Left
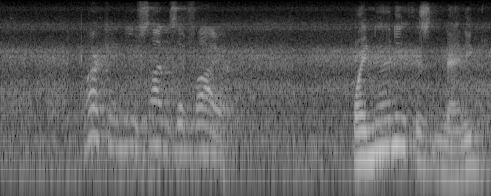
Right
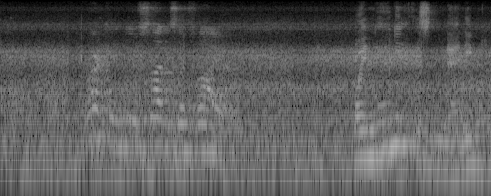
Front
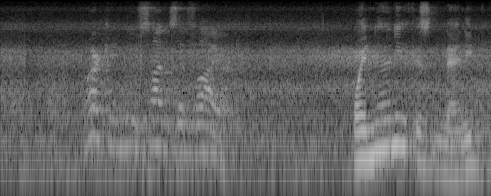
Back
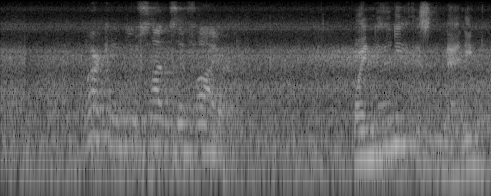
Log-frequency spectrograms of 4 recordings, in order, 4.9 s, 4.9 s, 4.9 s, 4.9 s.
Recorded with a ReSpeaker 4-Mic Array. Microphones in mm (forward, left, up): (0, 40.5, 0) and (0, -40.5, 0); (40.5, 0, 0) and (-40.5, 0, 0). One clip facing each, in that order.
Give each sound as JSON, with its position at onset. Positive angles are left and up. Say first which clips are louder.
{"t": 0.8, "sound": "a man speaking", "louder": "left 5 dB, front 1 dB", "azimuth_deg": 80, "distance_m": 3.0}
{"t": 3.5, "sound": "a man speaking", "louder": "left 8 dB, front 6 dB", "azimuth_deg": 50, "distance_m": 1.0}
